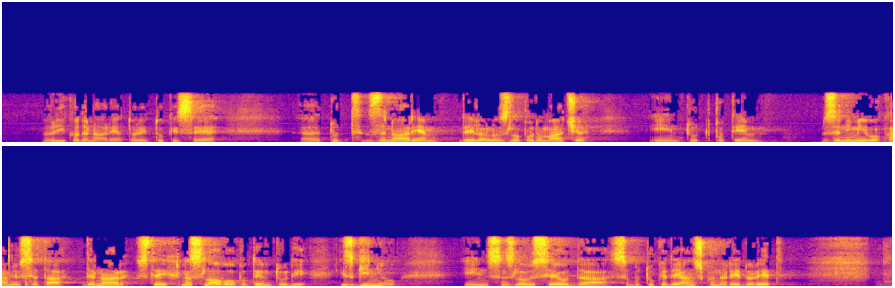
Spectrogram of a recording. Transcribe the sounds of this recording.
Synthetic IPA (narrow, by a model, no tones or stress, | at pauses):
ʋɛliːkɔd̪ɛnaːɾjat̪oːɾɛjt̪uːkajsɛjɛ | t̪ut̪zd̪ɛnaːɾjɛmd̪eːlalɔzloːpɔd̪ɔmaːt͡ʃɛ | ḭnt̪ut̪pɔt̪ḛm | zanimiːʋɔkamjɛwsɛt̪ad̪ɛnaɾst̪exnaslɔːʋɔwpot̪eːmt̪uːd̪iːzɡinjaw | insəmzloʋɛsewd̪a̰sɛbot̪uːkajd̪ɛjãnskɔnaɾeːd̪uɾeːt̪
